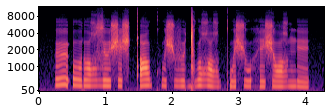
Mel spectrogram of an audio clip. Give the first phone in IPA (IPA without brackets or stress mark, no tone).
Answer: ø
